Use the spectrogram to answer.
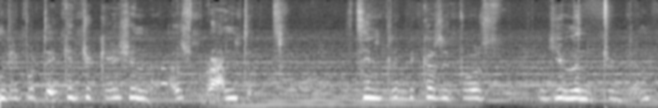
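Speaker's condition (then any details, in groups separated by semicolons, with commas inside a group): Cerebral palsy; adolescent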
